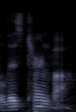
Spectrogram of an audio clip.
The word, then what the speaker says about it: Turnbaugh: So Liz Turnbaugh. Yes. I'm saying it correctly? You're saying it perfectly.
